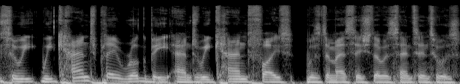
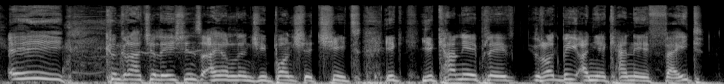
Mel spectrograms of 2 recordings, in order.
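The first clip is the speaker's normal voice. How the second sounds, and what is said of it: Put-on Scottish accent. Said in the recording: “I'll do it in my absolute worst Scottish accent that I can possibly do ... This is going to be Indian ... it's Billy Connolly ... That was quite good ... your Scottish accent”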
